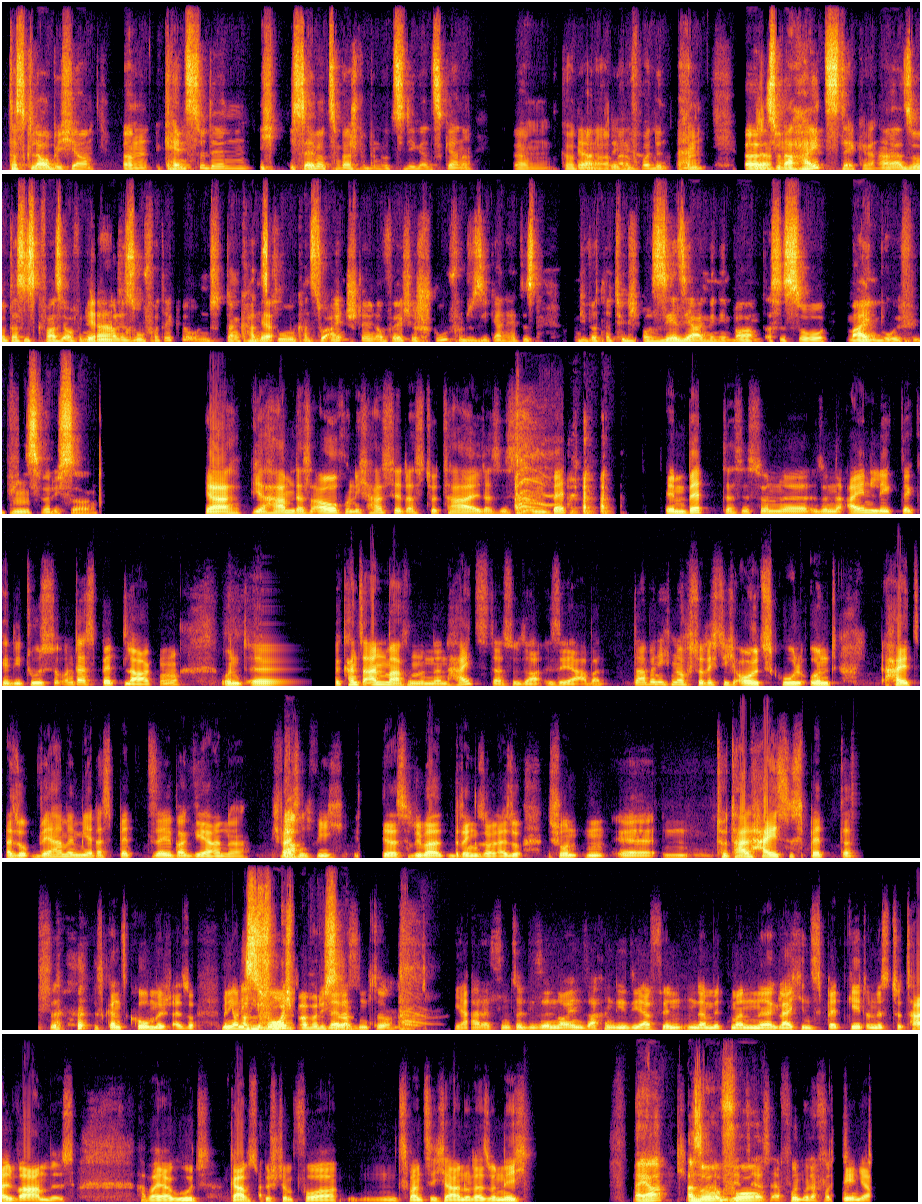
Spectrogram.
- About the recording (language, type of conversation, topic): German, podcast, Was ziehst du an, um dich zu trösten?
- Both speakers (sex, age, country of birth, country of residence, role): male, 20-24, Germany, Germany, host; male, 35-39, Germany, Italy, guest
- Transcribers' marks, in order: static; distorted speech; laughing while speaking: "ähm"; other background noise; in English: "Piece"; tapping; laugh; chuckle; chuckle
